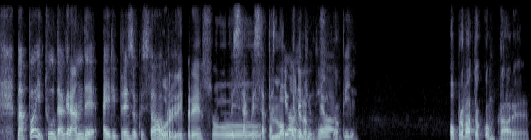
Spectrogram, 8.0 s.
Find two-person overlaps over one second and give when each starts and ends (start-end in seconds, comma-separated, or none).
3.5-5.1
